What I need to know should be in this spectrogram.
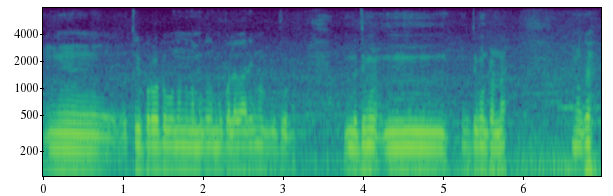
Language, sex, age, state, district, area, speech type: Malayalam, male, 45-60, Kerala, Kottayam, rural, spontaneous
